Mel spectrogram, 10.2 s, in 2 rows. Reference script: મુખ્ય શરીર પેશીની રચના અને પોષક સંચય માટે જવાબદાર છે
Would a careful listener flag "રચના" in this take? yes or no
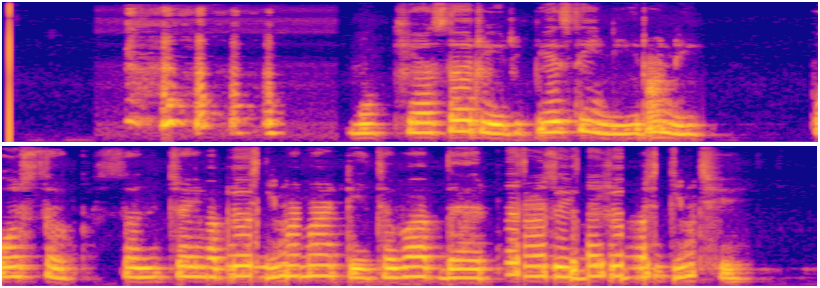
yes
